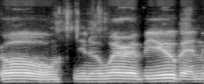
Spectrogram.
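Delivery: put-on deep, syrupy voice. Retelling how a guy at a dance talked: imitating a deep, syrupy voice. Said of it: "he had this deep, syrupy voice".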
